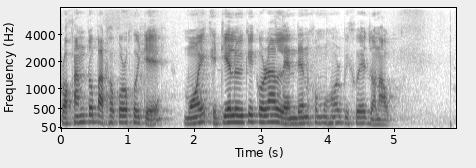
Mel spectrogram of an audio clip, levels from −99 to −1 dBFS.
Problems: constant background noise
